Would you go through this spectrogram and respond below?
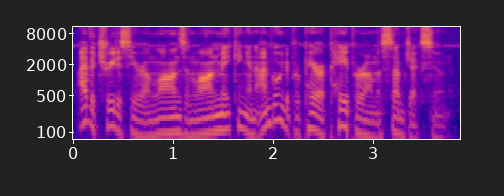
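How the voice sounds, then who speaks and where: A man's voice: low voice, lively intonation, very fast, pushed and bright. A man playing an earnest, teasing young village schoolteacher in audiobook dialogue, articulate and enthusiastic. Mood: brisk, planning.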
